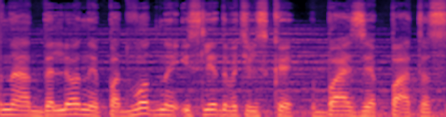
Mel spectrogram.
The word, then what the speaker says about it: Pathos: Действие игры разворачивается на отдаленной подводной исследовательской базе Патос 2, которая на самом деле читается пафос, но, как сказали на Stop Game, это слово в русскоязычной среде имеет слишком выраженный эмоциональный окрас, поэтому лучше Патос 2, где машины начинают обретать человеческие черты.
